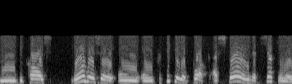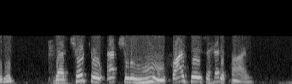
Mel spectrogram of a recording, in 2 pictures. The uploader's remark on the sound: Poets from Canada, Birmingham, Alabama (and environs) and Smiths Grove Kentucky who called in to poetry Super Highway Live to read their poems.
